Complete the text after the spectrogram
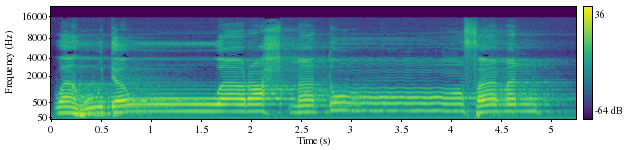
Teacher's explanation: Kita samarkan bunyi dumat tanwin. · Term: ikfa hakiki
